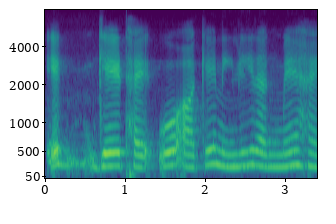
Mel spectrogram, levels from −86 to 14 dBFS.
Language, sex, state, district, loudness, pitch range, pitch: Hindi, female, Telangana, Hyderabad, -16 LUFS, 220-250 Hz, 235 Hz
